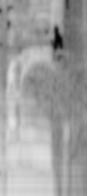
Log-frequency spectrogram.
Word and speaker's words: Remini: I've seen some of Leah Remini's... Right? Yeah. Is that how you pronounce her last name? – Yeah, Leah Remini has a special...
